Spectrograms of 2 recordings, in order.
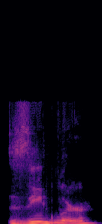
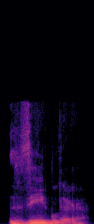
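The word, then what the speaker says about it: Ziegler: criminal charges against Christian I say Zigler it's not in German pronounced zegler is that the guy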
